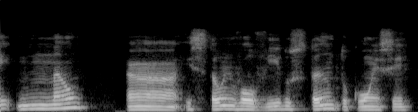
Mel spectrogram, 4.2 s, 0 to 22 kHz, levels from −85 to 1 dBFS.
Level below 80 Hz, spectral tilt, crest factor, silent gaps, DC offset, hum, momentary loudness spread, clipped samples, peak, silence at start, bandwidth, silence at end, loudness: -60 dBFS; -7.5 dB/octave; 18 dB; none; under 0.1%; none; 7 LU; under 0.1%; -8 dBFS; 0 s; 7.6 kHz; 0.1 s; -25 LUFS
